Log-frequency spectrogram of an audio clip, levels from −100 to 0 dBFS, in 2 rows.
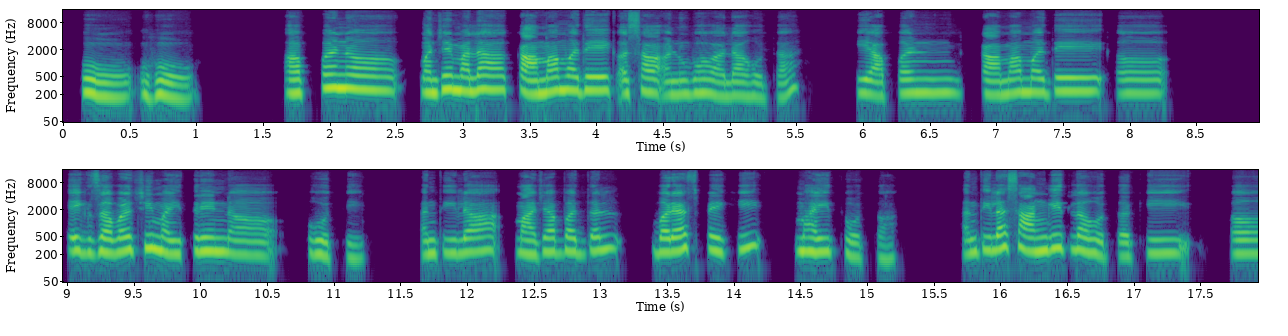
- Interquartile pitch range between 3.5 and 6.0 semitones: No, average, 2.9 semitones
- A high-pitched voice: Yes, high, 220 Hz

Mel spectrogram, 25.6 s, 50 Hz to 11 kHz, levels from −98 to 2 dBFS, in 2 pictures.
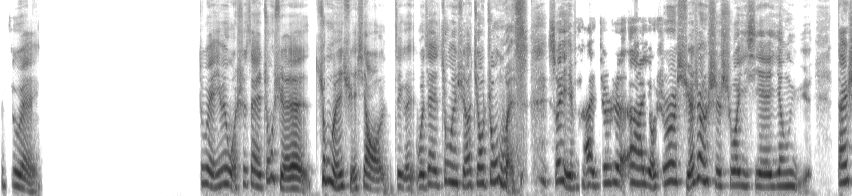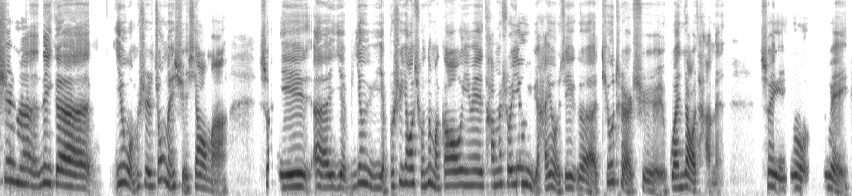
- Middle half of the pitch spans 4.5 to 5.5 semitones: Yes, average, 5.1 semitones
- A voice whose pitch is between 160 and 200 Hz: No, high, 240 Hz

